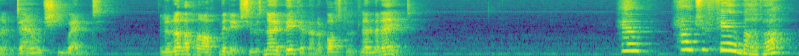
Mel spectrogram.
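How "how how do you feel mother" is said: high, stammering worried question; anxious. A narrator's reading. Wife anxiously asking her tiny mother. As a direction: ask nervously. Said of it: "asked Missus Cranky anxiously".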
